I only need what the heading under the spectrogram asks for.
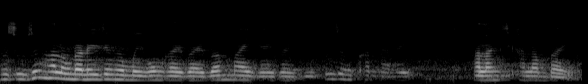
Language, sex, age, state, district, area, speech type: Bodo, female, 30-45, Assam, Kokrajhar, rural, spontaneous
